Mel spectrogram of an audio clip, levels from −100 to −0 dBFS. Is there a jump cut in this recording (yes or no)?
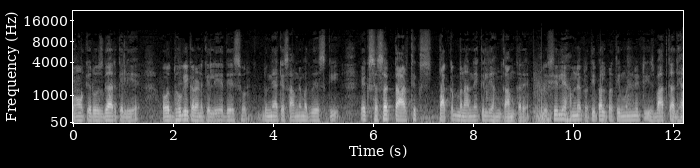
yes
